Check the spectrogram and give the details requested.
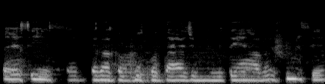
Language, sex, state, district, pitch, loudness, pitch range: Hindi, female, Bihar, Darbhanga, 200 Hz, -23 LUFS, 190-210 Hz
